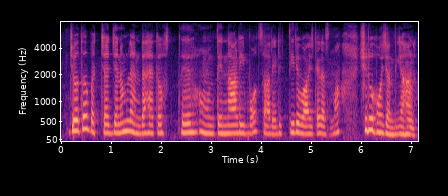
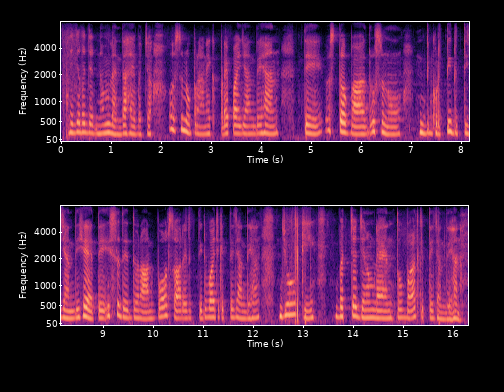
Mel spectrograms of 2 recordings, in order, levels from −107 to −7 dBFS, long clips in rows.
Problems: none marked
